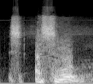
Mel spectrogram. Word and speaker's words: അശ്രു: സ്രവം എന്നതരം ഉച്ചാരണമാണ് വന്നിരിക്കുന്നത്. അതിന്റെ സ്രായല്ല, ഷായിൽ തുടങ്ങുന്ന ഷായുടെ ശബ്ദം വരേണ്ടതാണ്, അശ്രു എന്ന് വരേണ്ടതാണ്.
